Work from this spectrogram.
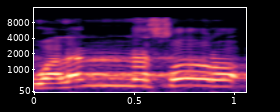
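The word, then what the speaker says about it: وَلَا النَّصَارَى: Cuman kita bacanya pakai kan alif lamnya syamsiyah tuh. Ya, lamnya masuk ke nun, walan nasara. Padahal itu tulisannya la, wala an nasara.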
